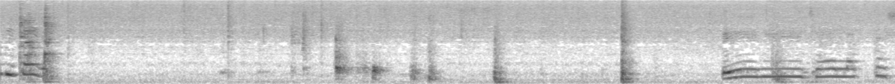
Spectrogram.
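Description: Chopped onions cooking in oil and liquid in a large aluminium pot on a gas stove, a steady sizzling hiss, with a few sharp clicks and knocks of utensils on the pot.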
